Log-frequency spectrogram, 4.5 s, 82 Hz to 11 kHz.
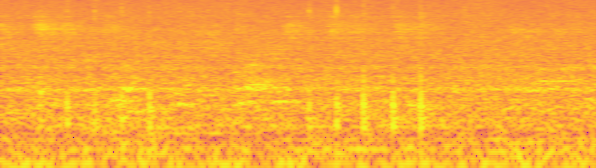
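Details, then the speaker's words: Series of light, hollow taps from abdominal percussion of an adult man, starting at the right upper quadrant of 13 points, giving a tympanic note, a normal finding over gas-filled bowel. "Kemudian sekarang kita perkusi. Perkusi di ke-13 titik dulu, mulai dari kuadran kanan atas ya. Ini adalah suara timpani."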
